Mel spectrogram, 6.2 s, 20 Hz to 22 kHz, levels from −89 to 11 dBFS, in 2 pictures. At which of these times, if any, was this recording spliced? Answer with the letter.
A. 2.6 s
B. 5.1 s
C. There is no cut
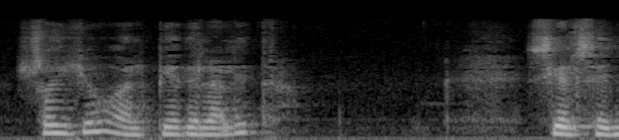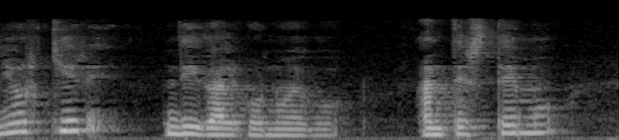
B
